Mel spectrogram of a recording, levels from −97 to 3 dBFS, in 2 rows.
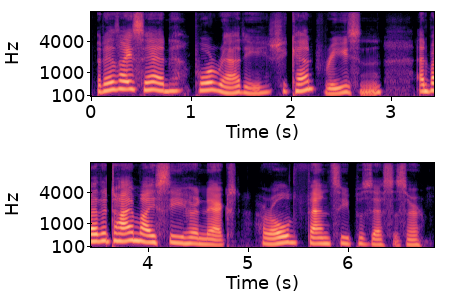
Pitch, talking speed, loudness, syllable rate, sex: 210 Hz, 190 wpm, -19 LUFS, 4.5 syllables/s, female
